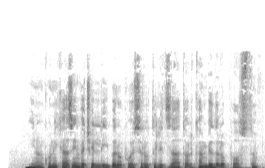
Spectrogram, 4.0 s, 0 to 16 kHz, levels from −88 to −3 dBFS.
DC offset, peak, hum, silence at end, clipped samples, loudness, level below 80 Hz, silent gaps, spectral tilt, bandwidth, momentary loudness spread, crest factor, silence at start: under 0.1%; -16 dBFS; none; 0 s; under 0.1%; -32 LUFS; -50 dBFS; none; -6.5 dB/octave; 11.5 kHz; 6 LU; 14 dB; 0.1 s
